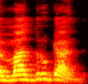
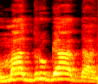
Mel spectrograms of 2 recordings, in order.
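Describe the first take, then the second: First: "madrugada" with the final A swallowed; "madrugada" ending on a bare D; foreigners' mispronunciation. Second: "madrugada" with the final A sounded; "madrugada" as "ma-dru-GA-da"; correct full ending. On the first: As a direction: cut "madrugada" short to "madrugad". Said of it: "não é madrugada". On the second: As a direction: pronounce "madrugada" through to its last "da". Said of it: "A gente tem que soltar o som". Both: Shown as a demonstration.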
